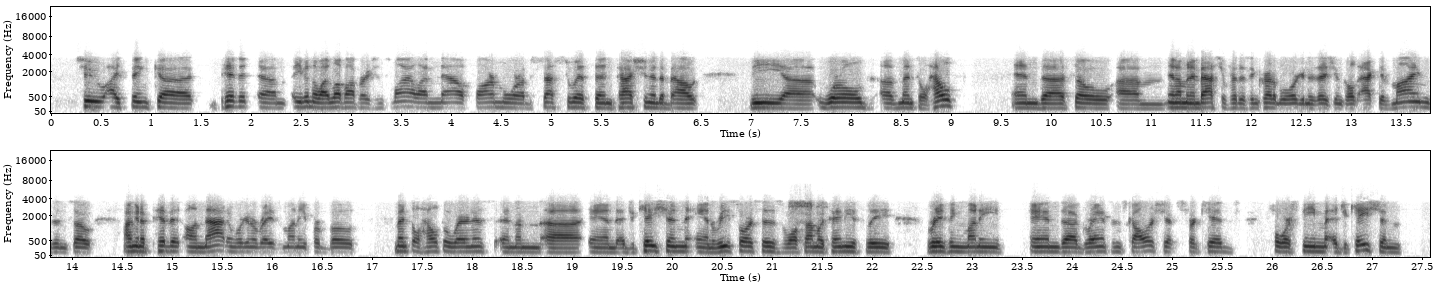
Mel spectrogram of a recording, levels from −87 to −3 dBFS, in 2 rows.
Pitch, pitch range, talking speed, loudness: 140 Hz, 135-150 Hz, 180 wpm, -24 LUFS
